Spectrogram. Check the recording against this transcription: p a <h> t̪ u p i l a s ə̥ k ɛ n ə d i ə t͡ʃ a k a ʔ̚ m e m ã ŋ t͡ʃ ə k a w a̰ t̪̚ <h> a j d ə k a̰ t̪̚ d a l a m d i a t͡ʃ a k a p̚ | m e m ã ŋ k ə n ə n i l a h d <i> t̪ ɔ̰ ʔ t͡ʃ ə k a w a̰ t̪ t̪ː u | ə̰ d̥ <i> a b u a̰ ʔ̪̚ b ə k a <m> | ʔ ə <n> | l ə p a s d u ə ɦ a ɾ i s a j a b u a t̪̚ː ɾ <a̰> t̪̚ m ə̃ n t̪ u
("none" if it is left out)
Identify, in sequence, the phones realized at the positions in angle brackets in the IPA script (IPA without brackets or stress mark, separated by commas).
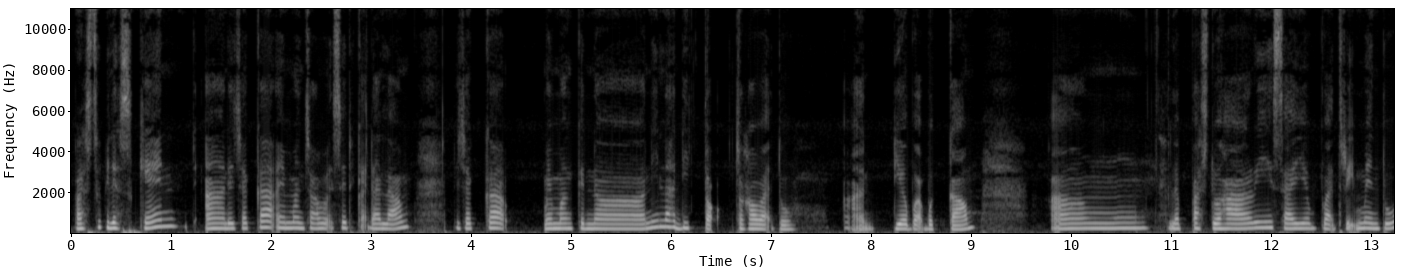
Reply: s, s, i, i, m, m, ḭ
